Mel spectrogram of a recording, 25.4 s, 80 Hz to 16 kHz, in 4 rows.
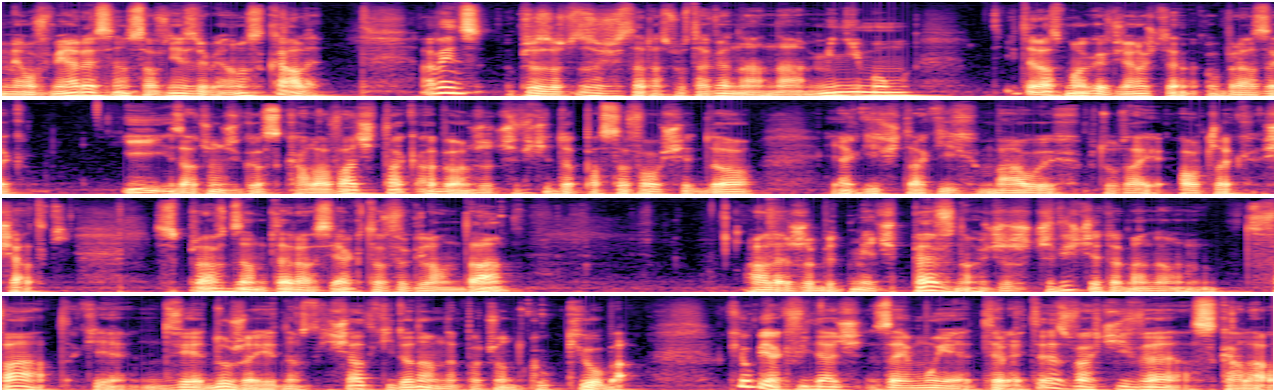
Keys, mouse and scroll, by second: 3.2-6.4 drag, 15.6-20.7 middle drag, 20.7 shift+a, 22.7-25.4 middle drag.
